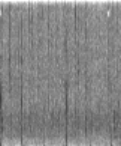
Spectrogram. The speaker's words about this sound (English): That's going to be a show. As we do, we like to clap it out. Let's clap it out, chat.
